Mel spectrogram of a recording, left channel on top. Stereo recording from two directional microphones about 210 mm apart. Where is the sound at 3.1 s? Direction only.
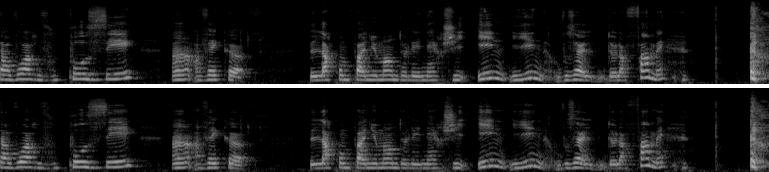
40° left (ahead or behind).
